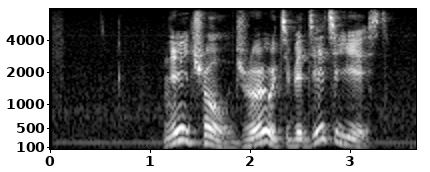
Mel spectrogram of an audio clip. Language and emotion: Russian, positive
